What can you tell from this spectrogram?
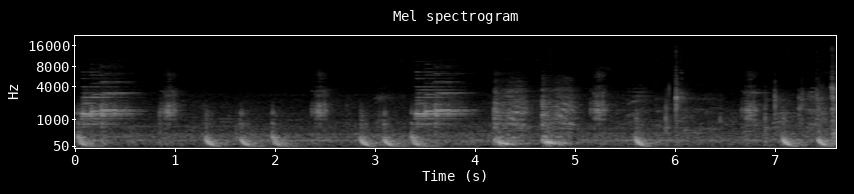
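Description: Lady Luck Around The Clock fruit machine's electronic sound effects during repeated spins. Quick falling-pitch synthesised blips mix with short bright beeping tunes that come again about once a second as the reels spin and stop.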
